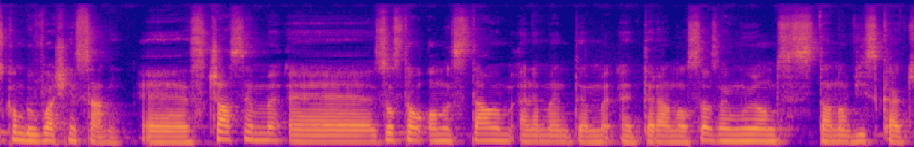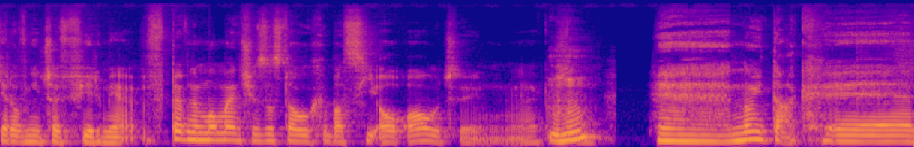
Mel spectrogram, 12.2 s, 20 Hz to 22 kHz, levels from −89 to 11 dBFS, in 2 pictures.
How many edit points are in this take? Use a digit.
0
